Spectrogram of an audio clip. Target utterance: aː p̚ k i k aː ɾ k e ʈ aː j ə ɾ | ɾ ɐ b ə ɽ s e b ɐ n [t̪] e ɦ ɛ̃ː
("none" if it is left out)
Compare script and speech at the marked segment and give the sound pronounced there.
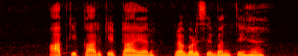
t̪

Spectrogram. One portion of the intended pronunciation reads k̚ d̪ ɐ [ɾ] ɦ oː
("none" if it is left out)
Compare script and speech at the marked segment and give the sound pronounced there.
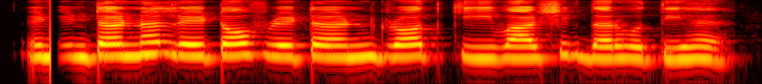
ɾ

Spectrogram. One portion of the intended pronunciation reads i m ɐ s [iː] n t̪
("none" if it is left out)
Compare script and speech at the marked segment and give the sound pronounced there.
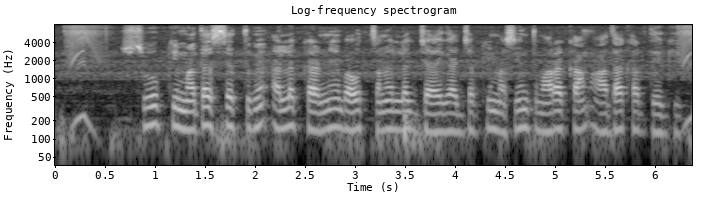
iː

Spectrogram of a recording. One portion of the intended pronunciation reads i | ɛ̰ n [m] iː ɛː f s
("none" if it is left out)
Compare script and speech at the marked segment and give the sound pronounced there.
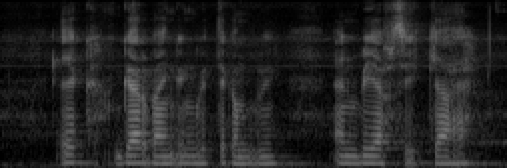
b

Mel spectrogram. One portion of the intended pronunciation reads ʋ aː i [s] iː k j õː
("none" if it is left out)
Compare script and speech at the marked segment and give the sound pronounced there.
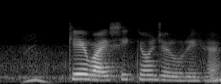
s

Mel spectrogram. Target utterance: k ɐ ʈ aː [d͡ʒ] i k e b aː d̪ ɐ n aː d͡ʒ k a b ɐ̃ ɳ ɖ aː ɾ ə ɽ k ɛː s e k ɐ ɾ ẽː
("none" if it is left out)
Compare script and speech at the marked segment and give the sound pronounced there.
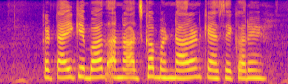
none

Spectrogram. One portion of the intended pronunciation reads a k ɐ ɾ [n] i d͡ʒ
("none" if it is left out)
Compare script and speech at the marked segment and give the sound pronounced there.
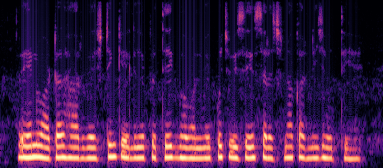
n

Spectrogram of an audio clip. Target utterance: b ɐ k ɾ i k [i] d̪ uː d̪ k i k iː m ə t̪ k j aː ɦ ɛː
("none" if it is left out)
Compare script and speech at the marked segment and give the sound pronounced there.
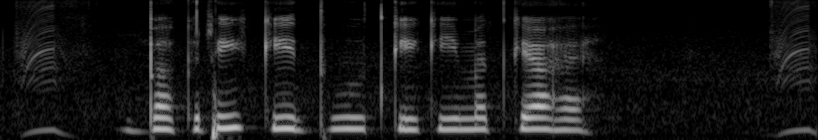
i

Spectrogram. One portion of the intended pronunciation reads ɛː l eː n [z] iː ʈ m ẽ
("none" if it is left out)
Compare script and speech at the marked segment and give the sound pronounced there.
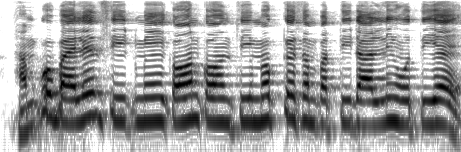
s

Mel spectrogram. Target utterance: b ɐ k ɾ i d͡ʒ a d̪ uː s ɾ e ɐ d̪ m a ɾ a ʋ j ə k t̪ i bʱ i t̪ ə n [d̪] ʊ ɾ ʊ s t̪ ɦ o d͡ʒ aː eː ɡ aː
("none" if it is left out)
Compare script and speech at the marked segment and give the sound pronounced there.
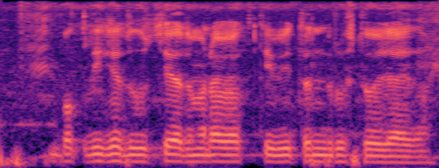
d̪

